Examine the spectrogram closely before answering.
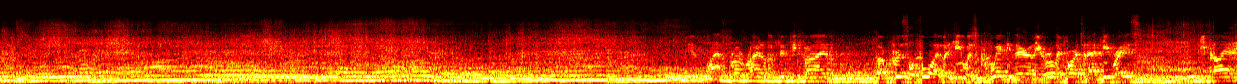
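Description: Race car engines roar and whine as cars speed around a dirt track.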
